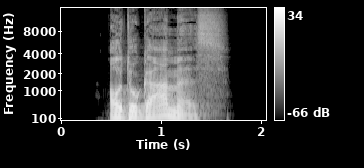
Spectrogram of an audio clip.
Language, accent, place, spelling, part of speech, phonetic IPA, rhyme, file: German, Germany, Berlin, autogames, adjective, [aʊ̯toˈɡaːməs], -aːməs, De-autogames.ogg
- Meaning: strong/mixed nominative/accusative neuter singular of autogam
